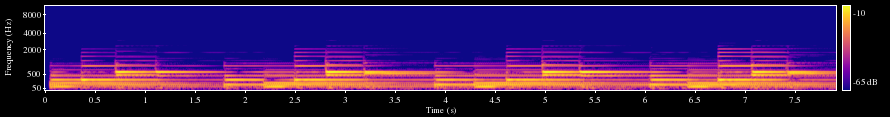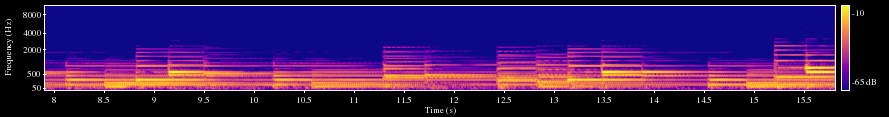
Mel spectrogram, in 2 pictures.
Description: accompaniment

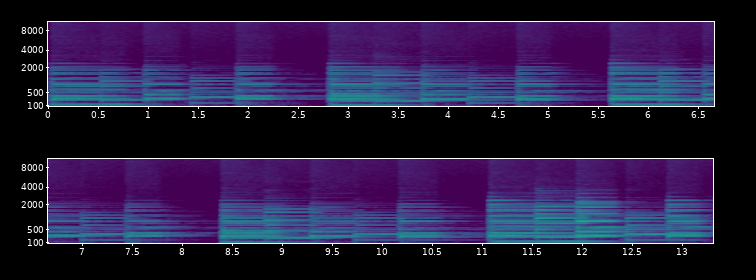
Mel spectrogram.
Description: trad south african accompaniment

